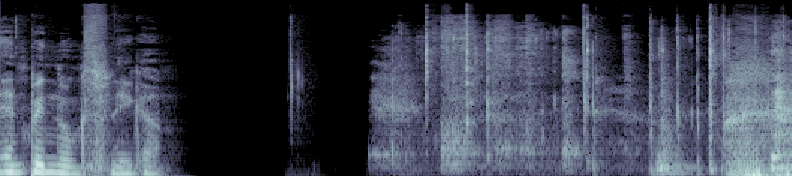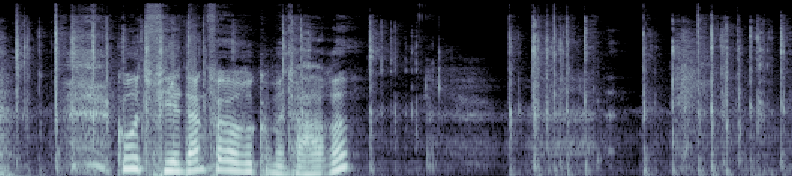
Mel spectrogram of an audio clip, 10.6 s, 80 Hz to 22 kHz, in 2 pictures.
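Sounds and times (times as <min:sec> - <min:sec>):
speech: 0:00.0 - 0:01.2, 0:05.1 - 0:07.8
typing on a computer keyboard: 0:02.9 - 0:10.5.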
